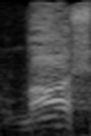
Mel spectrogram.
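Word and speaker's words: Bosch: अब आप जरा यहां देखो, एस तो साइलेंट रहेगा, ये बोलेगा तो इसका प्रोनाउंसिएशन क्या हो जाएगा? बॉश हो जाएगा, बॉश। ठीक है।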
